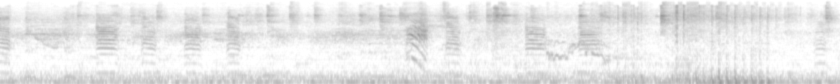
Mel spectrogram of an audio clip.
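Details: Budgerigars start chirping together in a morning chorus when the curtains are opened and sunlight comes in: quick, high, sweeping notes over a steady low indoor hum.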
